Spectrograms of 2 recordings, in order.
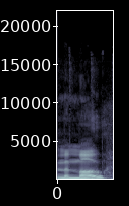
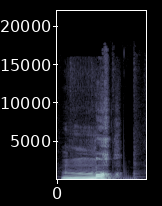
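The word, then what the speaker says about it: Mmoh: Now, I don't know how you pronounce this name. Mmo? It's M-M-O-H. – Mo.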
